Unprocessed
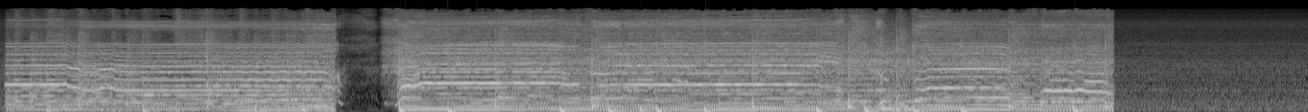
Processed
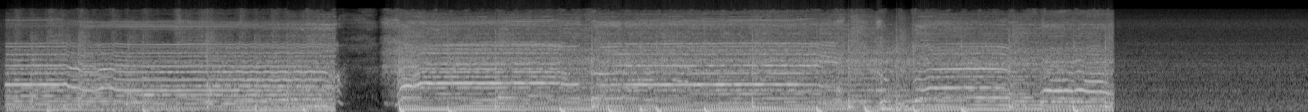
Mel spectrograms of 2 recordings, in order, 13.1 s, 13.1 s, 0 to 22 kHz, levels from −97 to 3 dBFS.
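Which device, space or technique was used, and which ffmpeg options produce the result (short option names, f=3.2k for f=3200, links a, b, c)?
parallel distortion: -filter_complex "[0:a]asplit=2[a][b];[b]asoftclip=type=hard:threshold=-30dB,volume=-12dB[c];[a][c]amix=inputs=2:normalize=0,volume=-2dB"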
